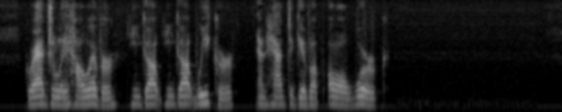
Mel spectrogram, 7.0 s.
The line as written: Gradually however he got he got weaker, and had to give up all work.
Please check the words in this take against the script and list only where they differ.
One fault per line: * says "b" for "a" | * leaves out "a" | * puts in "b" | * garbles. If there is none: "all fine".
all fine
